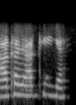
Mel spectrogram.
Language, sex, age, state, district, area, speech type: Hindi, female, 60+, Madhya Pradesh, Jabalpur, urban, conversation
